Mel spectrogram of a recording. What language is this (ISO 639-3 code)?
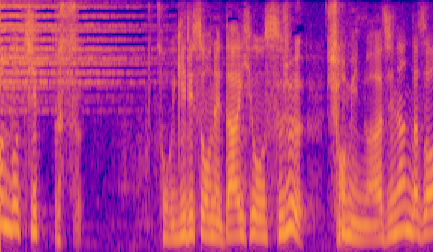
jpn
